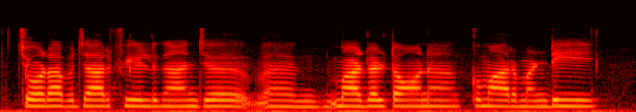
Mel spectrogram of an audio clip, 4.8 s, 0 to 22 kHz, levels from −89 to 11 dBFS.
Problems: none marked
